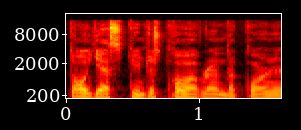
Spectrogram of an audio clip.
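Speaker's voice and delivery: put-on Mexican accent. Quoting a bar worker answering a tourist, in a Mexican accent. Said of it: "speaks to me in a Mexican accent".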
